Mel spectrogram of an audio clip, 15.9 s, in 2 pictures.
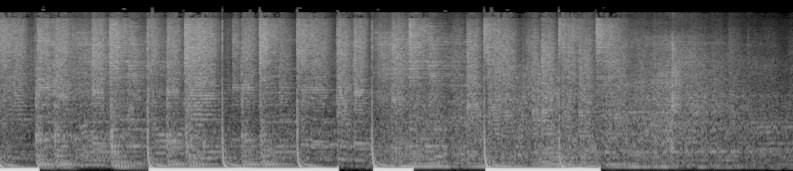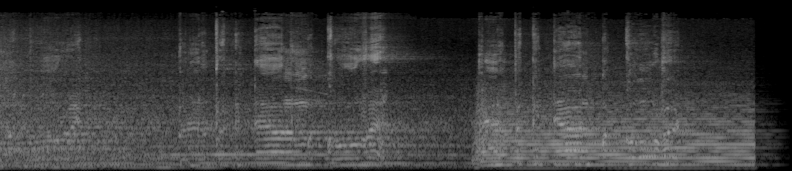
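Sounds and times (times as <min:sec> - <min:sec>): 
low bass: 0:00.0 - 0:00.6, 0:01.2 - 0:06.1.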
